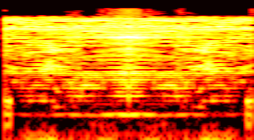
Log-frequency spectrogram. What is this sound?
An electronic scanner. Similar to a decontamination laser.
computer, static, digital, electric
